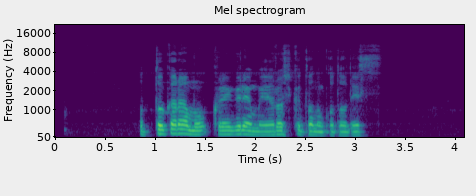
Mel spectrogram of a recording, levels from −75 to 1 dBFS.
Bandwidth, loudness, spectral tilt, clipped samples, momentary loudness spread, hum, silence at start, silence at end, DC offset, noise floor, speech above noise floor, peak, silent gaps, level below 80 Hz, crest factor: 11 kHz; -25 LUFS; -6.5 dB/octave; under 0.1%; 13 LU; none; 0.85 s; 0.85 s; under 0.1%; -68 dBFS; 44 dB; -6 dBFS; none; -68 dBFS; 20 dB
